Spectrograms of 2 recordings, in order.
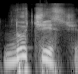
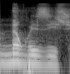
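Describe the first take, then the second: First: The words are squeezed into one short word. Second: Both words are said fully and distinctly. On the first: "Ele fala nutiste" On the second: "ele não fala não existe"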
